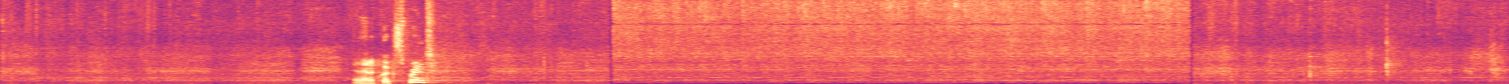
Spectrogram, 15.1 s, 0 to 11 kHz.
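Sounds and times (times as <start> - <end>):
bike chain whirring: 0.0 - 15.0.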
